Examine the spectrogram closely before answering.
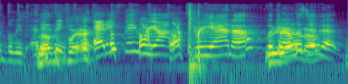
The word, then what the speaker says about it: Rihanna: Rihanna is Rihanna, not Rihanna. What? Yeah. Well, I don't believe her though. Oh, I'm gonna believe I'm anything. playing. Anything Rihanna.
